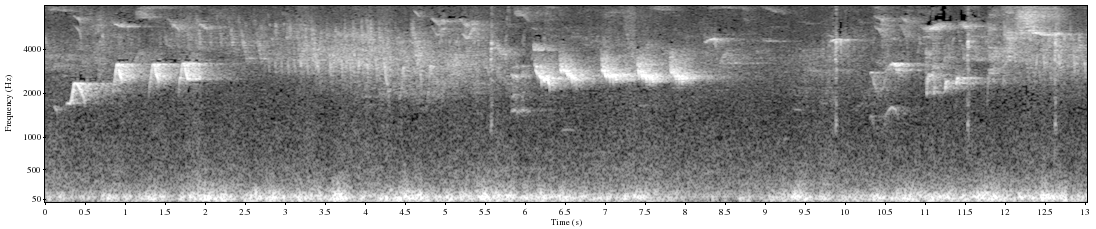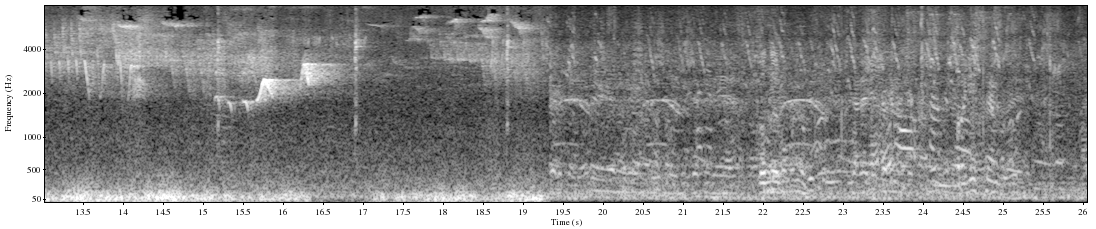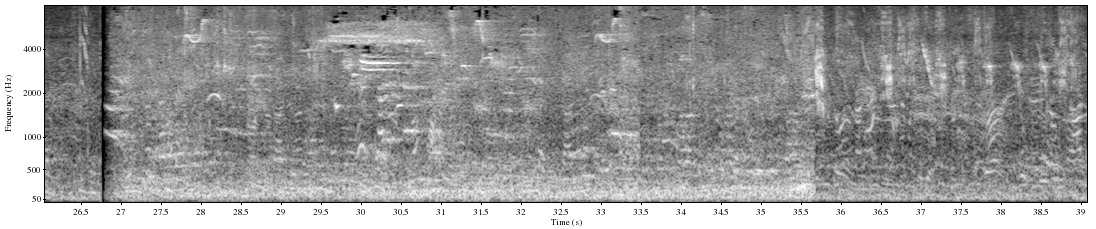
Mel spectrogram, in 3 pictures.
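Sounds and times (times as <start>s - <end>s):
birds calling short sharp notes: 9.2s - 39.0s.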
